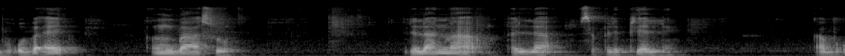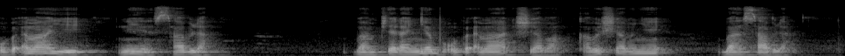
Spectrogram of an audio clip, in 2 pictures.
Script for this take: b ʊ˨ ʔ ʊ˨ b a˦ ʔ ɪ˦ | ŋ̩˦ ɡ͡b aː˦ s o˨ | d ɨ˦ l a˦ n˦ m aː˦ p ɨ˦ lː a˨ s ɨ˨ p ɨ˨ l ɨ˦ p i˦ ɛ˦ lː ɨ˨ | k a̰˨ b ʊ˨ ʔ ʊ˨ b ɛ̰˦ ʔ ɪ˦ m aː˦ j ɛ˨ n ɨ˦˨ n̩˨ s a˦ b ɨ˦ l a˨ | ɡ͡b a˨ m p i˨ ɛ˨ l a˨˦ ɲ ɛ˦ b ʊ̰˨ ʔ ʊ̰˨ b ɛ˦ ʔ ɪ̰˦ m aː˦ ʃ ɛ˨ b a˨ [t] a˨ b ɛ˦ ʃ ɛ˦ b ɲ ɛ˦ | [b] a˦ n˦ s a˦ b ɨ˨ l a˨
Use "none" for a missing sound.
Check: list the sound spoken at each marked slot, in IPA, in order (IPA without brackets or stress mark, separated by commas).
k, ɡ͡b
